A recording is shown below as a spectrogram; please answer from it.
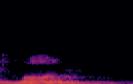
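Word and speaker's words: LAM: felt L AM but it's pronounced like lung like a long in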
